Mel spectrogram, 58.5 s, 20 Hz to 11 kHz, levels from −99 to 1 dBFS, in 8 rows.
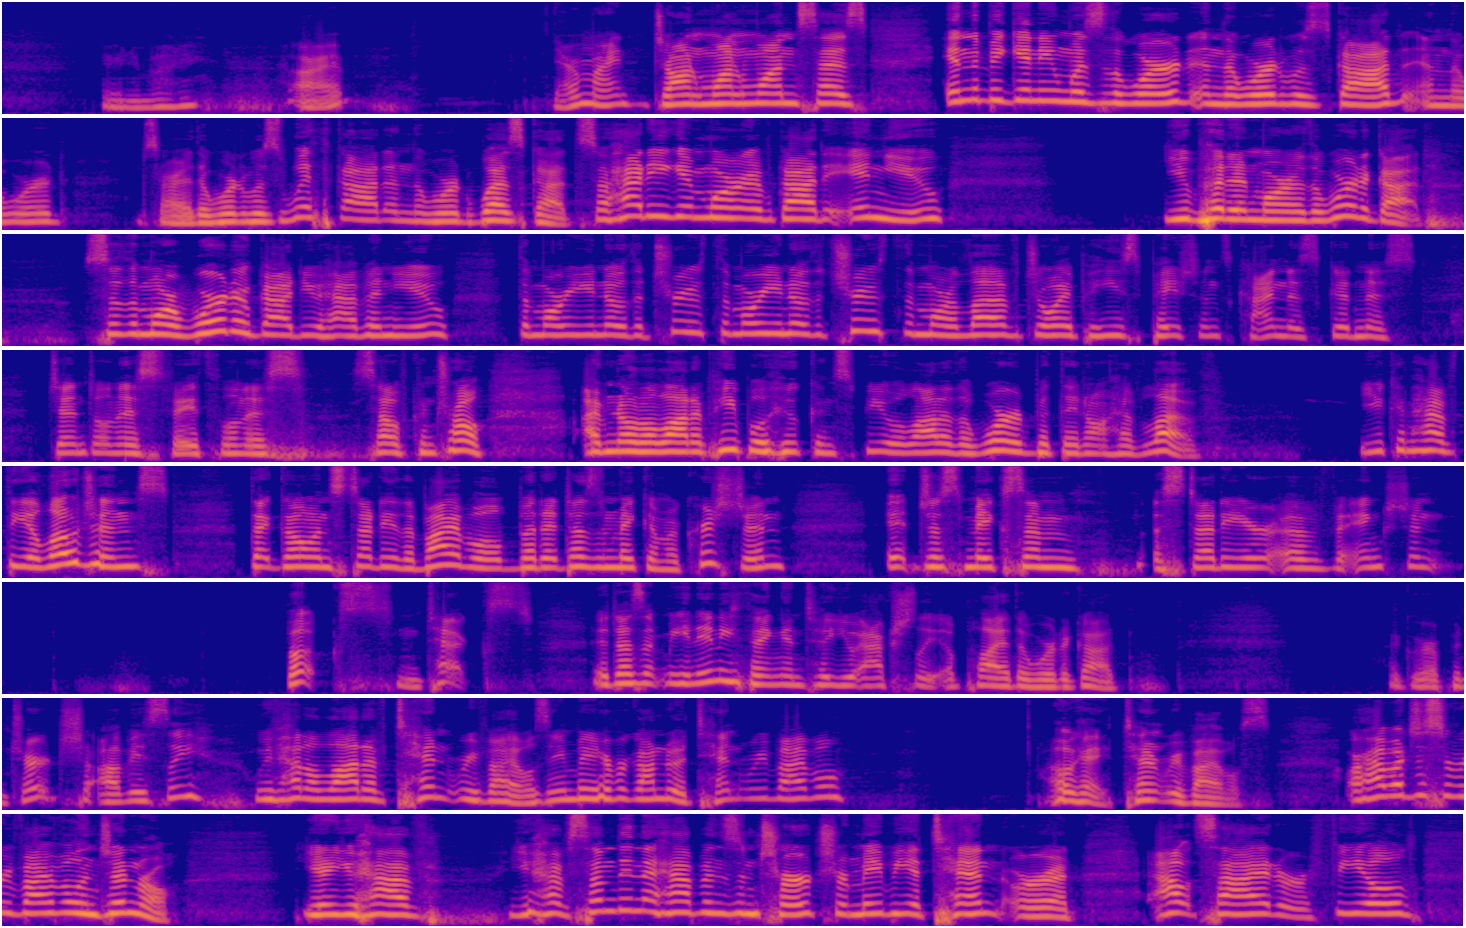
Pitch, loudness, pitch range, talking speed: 245 Hz, -35 LUFS, 215-270 Hz, 205 wpm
